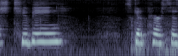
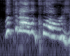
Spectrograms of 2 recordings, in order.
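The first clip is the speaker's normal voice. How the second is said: excited; 13 dB louder, faster than usual. Real, not acted. Reacting to clover comments.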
